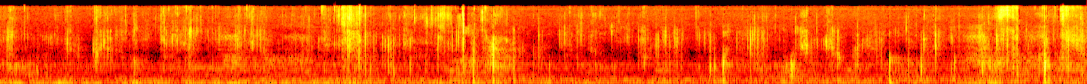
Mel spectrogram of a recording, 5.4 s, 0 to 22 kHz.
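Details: Charlie, a 13-year-old male dog, chews napa cabbage indoors. Steady, fine crackling and crunching continues throughout, with a few louder snaps rising above the softer chewing.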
